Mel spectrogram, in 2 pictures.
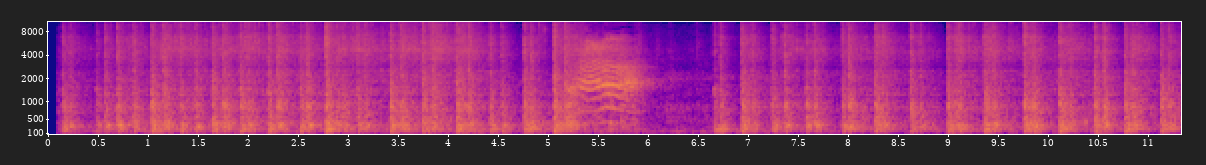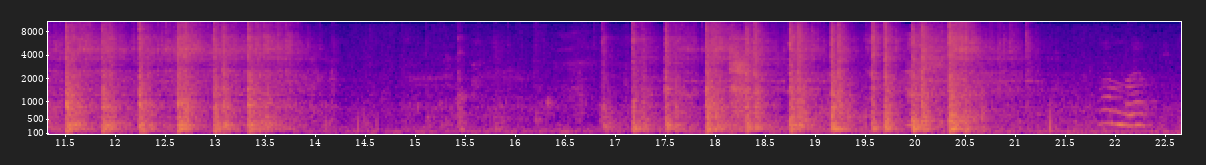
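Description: Hard plastic toys on a baby activity centre clattering and rattling in a rapid run of clicks and knocks, with a lull partway through. About five seconds in, a short, high warbling sound rises above the clatter.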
